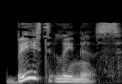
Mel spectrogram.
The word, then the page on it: beastliness: British English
